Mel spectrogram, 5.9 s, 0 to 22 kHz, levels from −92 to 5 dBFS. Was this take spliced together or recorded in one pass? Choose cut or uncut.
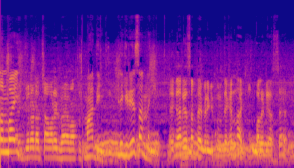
cut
